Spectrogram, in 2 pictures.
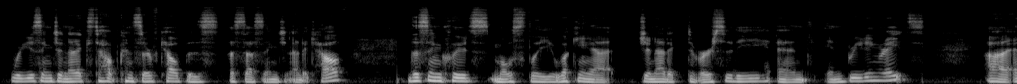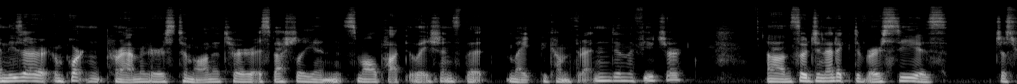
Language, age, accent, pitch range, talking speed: English, 30-49, American, 120-150 Hz, 135 wpm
